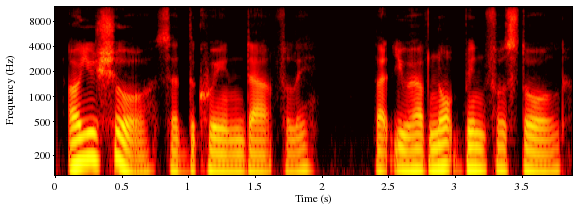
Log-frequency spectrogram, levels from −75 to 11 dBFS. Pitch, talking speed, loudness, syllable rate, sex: 120 Hz, 200 wpm, -18 LUFS, 5.9 syllables/s, male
